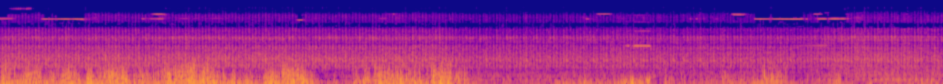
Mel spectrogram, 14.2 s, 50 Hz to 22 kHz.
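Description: Mercedes Vario 818 truck's four-cylinder diesel engine running at low revs as it crawls down a steep, tilted bank, louder in the first half and quieter after about seven seconds.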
